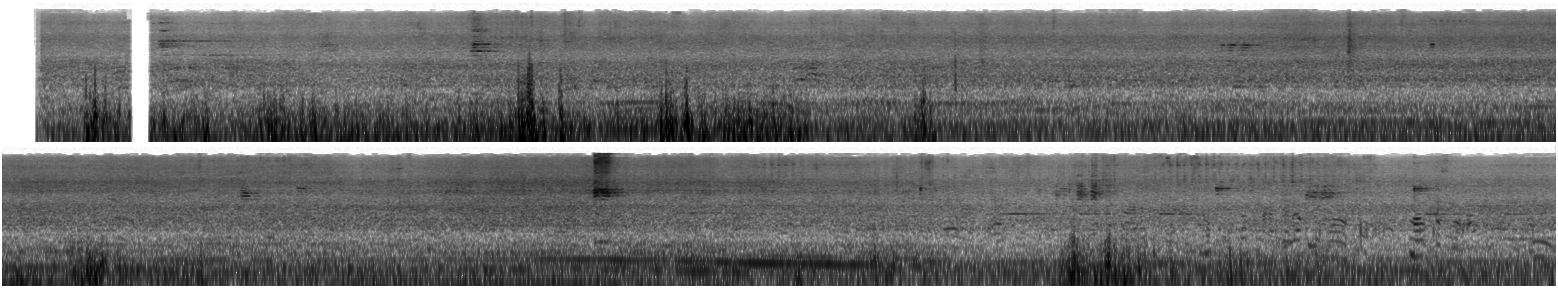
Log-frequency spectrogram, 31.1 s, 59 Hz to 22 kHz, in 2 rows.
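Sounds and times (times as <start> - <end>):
vehicle engines humming: 0.4 - 31.0.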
